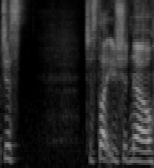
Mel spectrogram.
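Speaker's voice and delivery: high, breathless and winded, still catching breath. Voicing a winded character pausing to breathe after running: out of breath. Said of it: "he stops to breathe for a second".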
